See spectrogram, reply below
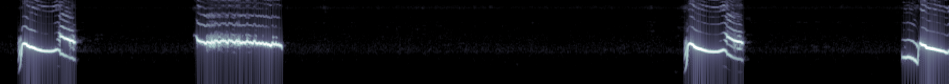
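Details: Black-throated laughingthrush giving sparse whistled phrases: sharp upslurred-then-falling notes and a steady buzzy whistle, separated by long pauses.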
